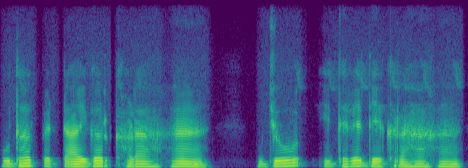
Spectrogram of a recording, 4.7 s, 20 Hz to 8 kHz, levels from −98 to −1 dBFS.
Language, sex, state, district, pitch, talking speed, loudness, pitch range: Hindi, male, Jharkhand, Palamu, 115 Hz, 130 wpm, -18 LUFS, 115-125 Hz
